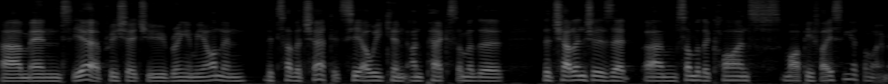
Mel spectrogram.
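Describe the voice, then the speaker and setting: The man's medium-pitched voice is monotone and flat, with a dry, close sound, no echo, and a very clean recording with a silent background. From South Africa. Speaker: mortgage advisor. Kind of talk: podcast interview.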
